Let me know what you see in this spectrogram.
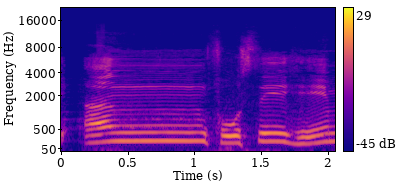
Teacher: अनफुसहुम में नून के बाद फा है तो इख्फा होगा।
